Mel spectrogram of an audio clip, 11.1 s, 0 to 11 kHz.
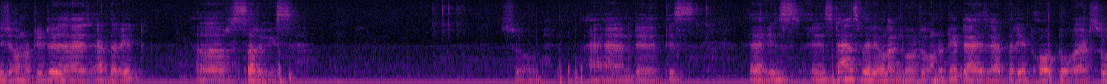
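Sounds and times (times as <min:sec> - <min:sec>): steady low hum: 0:00.0 - 0:11.0
computer keyboard keystrokes: 0:04.3 - 0:04.7.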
